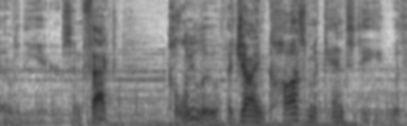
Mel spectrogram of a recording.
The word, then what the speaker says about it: Cthulhu: Now, before you give me any crap in the comments about my pronunciation of the word, listen to this. Kalulu. Kalulu. Yeah, I thought it was Cthulhu too, but, well, this is how you say it.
